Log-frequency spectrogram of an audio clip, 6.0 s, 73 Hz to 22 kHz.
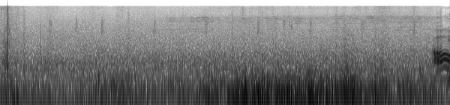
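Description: A single sharp click of a 50-degree wedge striking a golf ball, followed by strong wind buffeting the microphone, rumbling louder in gusts from about halfway through.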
